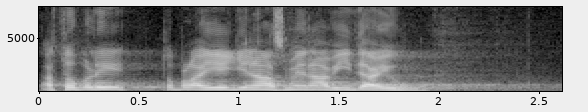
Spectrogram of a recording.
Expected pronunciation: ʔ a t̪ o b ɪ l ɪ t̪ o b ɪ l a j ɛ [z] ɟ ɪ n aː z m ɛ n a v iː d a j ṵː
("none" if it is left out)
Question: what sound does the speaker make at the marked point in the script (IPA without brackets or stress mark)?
none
